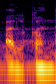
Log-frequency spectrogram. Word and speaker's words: القنص: نام بھی لکھا ہے۔ نام القنص تھا، جس کا تلفظ القند ہے۔ وہ مصری مسلمان تھا،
